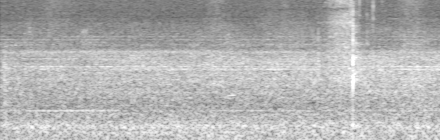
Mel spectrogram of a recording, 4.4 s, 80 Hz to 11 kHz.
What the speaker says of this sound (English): That was an Airbus A321, American Flight 1222, going to Phoenix, Arizona.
